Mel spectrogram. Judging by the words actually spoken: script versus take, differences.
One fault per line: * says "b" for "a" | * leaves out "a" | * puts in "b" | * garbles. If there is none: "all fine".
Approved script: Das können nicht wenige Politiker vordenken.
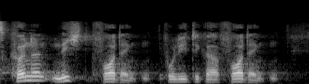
* says "vordenken" for "wenige"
